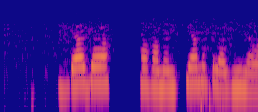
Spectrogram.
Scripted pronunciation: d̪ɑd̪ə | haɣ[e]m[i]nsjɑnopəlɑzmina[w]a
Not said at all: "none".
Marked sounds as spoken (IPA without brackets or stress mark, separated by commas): a, a, w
